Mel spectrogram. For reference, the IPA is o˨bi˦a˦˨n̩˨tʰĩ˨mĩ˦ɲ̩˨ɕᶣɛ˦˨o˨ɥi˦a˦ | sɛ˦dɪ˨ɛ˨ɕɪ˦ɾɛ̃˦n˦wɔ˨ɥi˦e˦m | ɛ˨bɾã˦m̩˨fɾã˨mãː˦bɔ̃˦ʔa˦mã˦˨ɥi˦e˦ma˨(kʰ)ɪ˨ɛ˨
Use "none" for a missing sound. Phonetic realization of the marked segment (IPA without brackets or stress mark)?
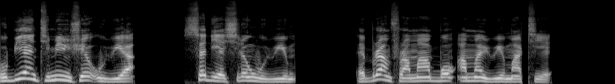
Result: tʰ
